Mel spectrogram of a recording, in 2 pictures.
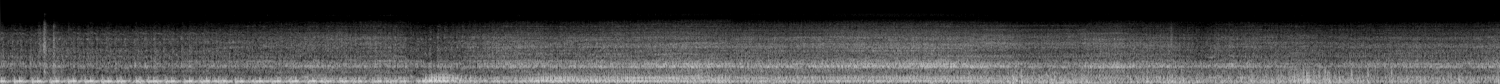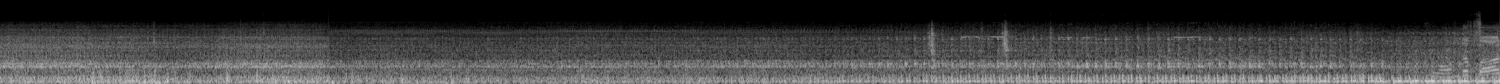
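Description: Motorcycle engines idling, then a Royal Enfield Himalayan's single-cylinder engine pulling away about four seconds in and running at road speed with wind noise on the helmet microphone. Near the end the bikes slow back to idle.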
